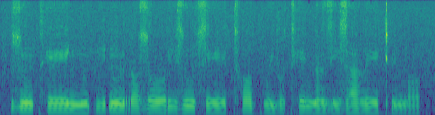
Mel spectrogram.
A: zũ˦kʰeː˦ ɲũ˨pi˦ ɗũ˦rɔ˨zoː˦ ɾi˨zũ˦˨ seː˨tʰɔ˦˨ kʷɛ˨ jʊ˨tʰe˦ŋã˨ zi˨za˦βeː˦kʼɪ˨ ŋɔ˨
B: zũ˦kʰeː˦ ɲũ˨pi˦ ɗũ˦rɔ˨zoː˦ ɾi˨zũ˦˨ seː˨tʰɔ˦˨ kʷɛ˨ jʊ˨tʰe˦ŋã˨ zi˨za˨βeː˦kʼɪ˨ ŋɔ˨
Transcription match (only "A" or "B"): A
